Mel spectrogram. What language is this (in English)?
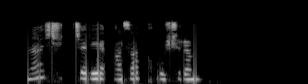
Chuvash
